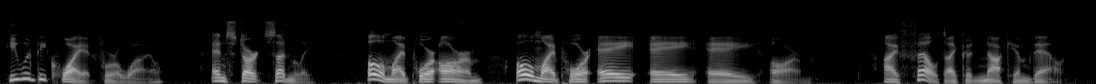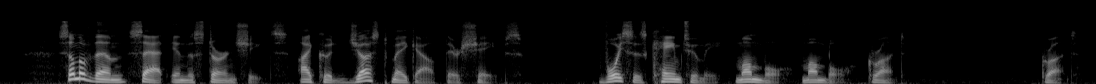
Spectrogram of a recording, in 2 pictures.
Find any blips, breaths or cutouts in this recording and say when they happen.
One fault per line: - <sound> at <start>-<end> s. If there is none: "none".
none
